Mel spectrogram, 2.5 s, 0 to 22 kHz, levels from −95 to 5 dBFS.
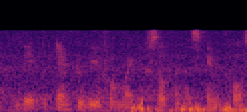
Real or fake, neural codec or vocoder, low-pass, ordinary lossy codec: real; none; 7.2 kHz; MP3, 48 kbps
